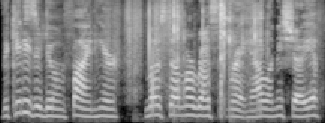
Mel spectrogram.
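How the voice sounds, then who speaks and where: Talking from home with her cats around, a woman hosts a casual livestream in a lowish voice at a moderate pace. She rambles bluntly and swears freely, and the background is noisy.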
